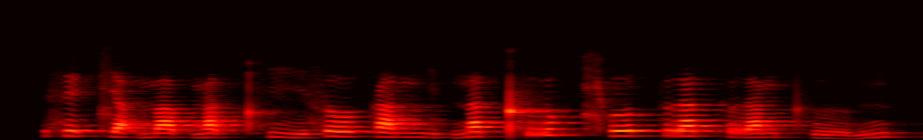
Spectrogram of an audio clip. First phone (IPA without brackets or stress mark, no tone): s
